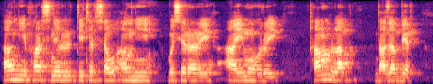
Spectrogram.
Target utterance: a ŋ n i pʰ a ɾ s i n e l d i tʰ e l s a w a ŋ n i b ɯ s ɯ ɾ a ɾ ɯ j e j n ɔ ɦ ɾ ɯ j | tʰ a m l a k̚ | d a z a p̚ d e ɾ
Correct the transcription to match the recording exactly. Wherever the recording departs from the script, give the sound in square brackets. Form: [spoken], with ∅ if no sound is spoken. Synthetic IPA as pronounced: a ŋ n i pʰ a ɾ s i n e l d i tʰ e l s a w a ŋ n i b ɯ s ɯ ɾ a ɾ ɯ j [a] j [m] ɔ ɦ ɾ ɯ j | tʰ a m l a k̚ | d a z a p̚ d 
